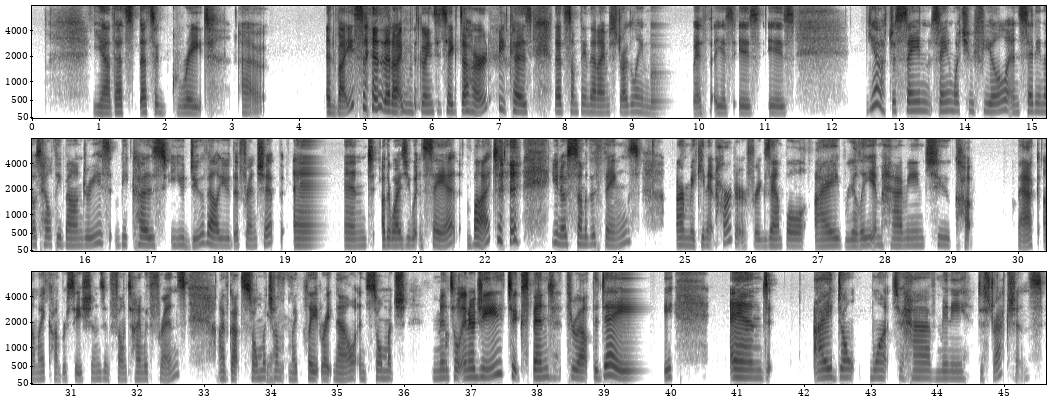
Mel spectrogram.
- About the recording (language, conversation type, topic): English, unstructured, What role do your friends play in helping you learn better?
- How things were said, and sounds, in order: chuckle; laughing while speaking: "that I'm"; chuckle; distorted speech; chuckle; tapping; static; other background noise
